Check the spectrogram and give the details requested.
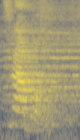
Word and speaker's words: শ্রাবণ: শ্রাবণ বানানো দেখো লাস্টে কিন্তু দন্তন্য মানে ন উচ্চারণ হচ্ছে, কিন্তু বানানোর ক্ষেত্রে কিন্তু দন্তন্য দিলে হবে না।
